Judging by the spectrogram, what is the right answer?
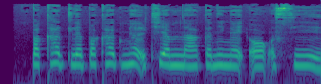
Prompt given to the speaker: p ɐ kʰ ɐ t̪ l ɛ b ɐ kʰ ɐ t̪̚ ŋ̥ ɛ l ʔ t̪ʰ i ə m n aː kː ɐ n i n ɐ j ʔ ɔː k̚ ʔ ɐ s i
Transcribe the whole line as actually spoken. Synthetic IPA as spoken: p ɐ kʰ ɐ t̪ l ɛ p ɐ kʰ ɐ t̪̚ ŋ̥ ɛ l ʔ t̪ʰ i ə m n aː kː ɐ n i ŋ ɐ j ʔ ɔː k̚ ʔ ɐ s i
